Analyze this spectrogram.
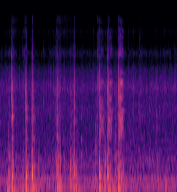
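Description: Fists and arms strike a wooden practice dummy with sharp knocks.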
